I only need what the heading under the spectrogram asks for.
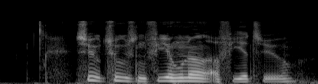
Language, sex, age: Danish, male, 22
